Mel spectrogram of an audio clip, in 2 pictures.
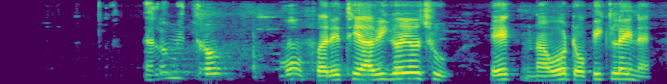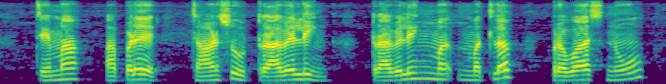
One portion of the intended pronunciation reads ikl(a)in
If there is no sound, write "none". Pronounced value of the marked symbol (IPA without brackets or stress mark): ə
